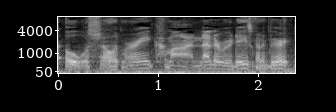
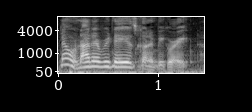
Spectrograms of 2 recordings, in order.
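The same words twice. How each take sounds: First: Low, hushed, quick mock objection; imitated doubter. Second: Said in the usual way. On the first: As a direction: brush it off in a lowered, hurried voice. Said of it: "I don't want people to think that".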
